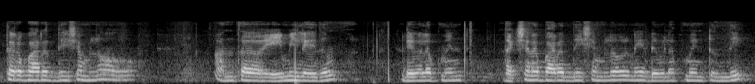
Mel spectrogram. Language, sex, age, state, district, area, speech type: Telugu, male, 18-30, Telangana, Nalgonda, urban, spontaneous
